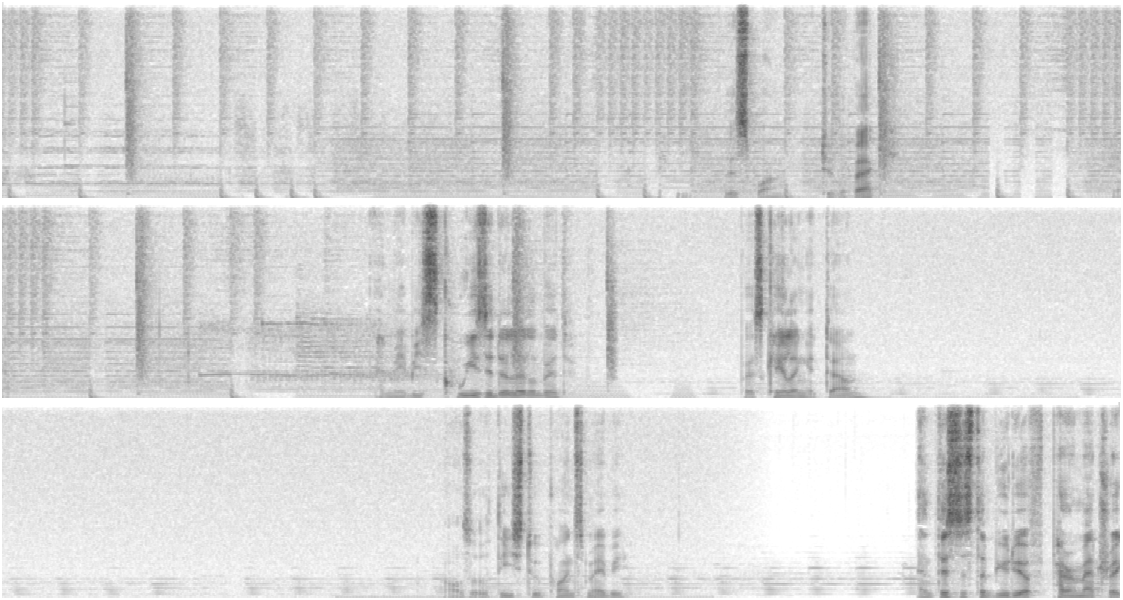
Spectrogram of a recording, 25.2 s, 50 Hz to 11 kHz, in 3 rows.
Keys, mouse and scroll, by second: 0.5 alt+click, 1.9 alt+right click, 3.2 click, 3.8 alt+right click, 4.6-7.1 drag, 7.3 alt+click, 9.2 alt+click, 10.1 click, 11.0 shift+click, 12.2 shift+t, 13.1-15.7 drag, 15.7 alt+click, 17.7 click, 20.1-23.4 drag, 23.6-25.1 alt+drag.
